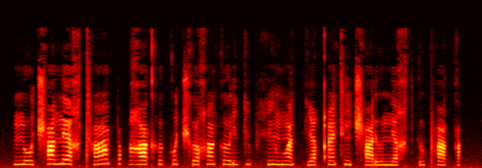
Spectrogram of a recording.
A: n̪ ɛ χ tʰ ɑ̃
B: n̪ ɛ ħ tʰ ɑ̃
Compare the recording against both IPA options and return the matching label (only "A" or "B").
A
